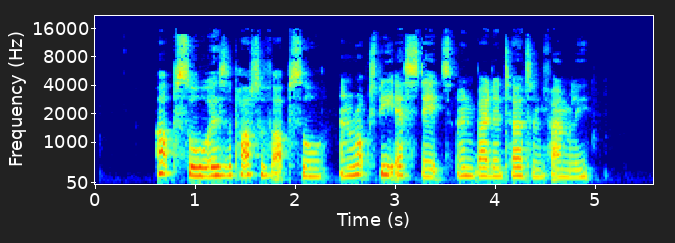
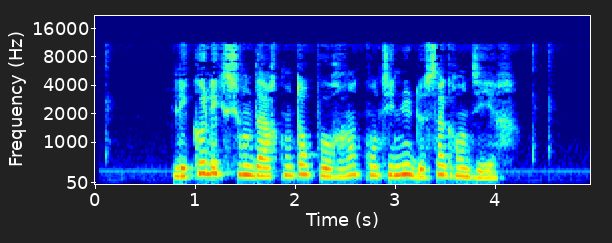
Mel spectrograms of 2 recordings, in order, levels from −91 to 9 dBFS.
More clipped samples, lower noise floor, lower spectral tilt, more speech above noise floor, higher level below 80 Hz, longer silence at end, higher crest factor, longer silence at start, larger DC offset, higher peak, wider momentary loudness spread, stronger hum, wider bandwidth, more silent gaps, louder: neither; first, -75 dBFS vs -64 dBFS; second, -4 dB/octave vs -6 dB/octave; first, 56 dB vs 43 dB; first, -58 dBFS vs -66 dBFS; second, 0.65 s vs 0.8 s; about the same, 18 dB vs 16 dB; second, 0.6 s vs 0.75 s; neither; first, -2 dBFS vs -6 dBFS; about the same, 9 LU vs 7 LU; neither; first, 16 kHz vs 11.5 kHz; neither; first, -18 LUFS vs -21 LUFS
